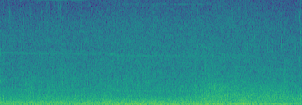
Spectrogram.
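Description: Rotor wash rushes through leaves and grass.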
